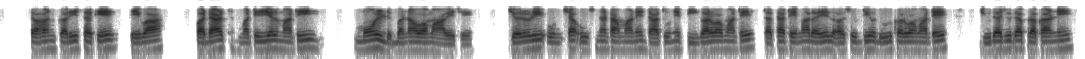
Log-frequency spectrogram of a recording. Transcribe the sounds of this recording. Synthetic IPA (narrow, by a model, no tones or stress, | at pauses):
səɦənkəɾiʃəket̪eʋa | pəd̪aɾt̪ʰməʈiɾijəlmaʈe | molɖbənaʋːamãaʋet͡ʃʰe | d͡ʒəɾuɾiʔunt͡ʃaʔut͡ʃnaʈamañed̪ʱat̪unepiɡaɾʋamaʈet̪ət̪ʰaʈemãɾəɦeləsud̪ʱijod̪uɾkəɾʋamaʈe | d͡ʒud̪ad͡ʒud̪apɾəkaɾni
